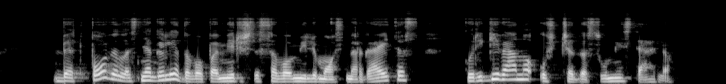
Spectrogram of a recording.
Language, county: Lithuanian, Šiauliai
